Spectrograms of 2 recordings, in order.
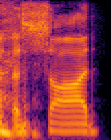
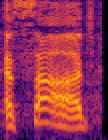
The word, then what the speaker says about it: Assange: Hillary losing, and then she has this interesting mispronunciation of Julian Assange. Oh, yeah. This is Julian Assad ISO. With WikiLeaks, Julian Assange.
